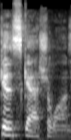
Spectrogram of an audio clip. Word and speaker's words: Saskatchewan: Yeah, it's pronounced Saskatchewan.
